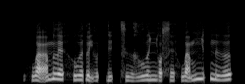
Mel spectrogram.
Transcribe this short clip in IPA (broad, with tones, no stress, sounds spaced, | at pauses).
h w a̰ː˧˥ m l ɛ˧ h u˧ ə̯ ɗ ə̰˧˨ j l ə˨˩ t̚ ɗ i˨˩ t̚ s ɨ̤˨˩ ə̯ ɣ u˧ ə̯ ɲ ɔ˧˩ s ɛ̤˨˩ h w a̰˧˥ m ɲ ə˦˥ t̚ n ɨ˨˦ ə̯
